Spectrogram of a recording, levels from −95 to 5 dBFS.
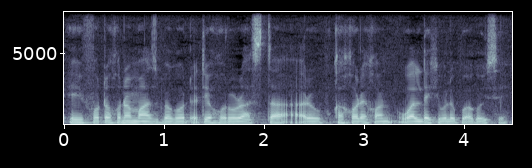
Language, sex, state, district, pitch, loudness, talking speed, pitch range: Assamese, male, Assam, Kamrup Metropolitan, 115 Hz, -17 LUFS, 185 wpm, 110-120 Hz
